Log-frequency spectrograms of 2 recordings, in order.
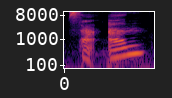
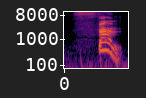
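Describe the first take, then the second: First: The syllable is said without the falling fourth tone. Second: The syllable is said with the falling fourth tone. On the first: It means umbrella. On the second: It means to separate.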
